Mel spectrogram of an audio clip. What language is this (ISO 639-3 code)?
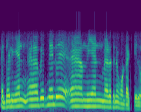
mal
